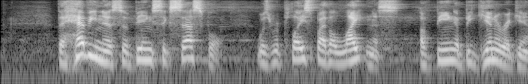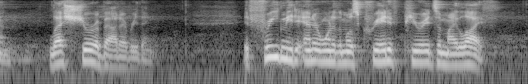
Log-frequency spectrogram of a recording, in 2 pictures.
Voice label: Commencement Address; Steve Jobs; 2005; Stanford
